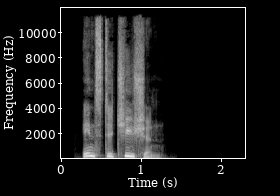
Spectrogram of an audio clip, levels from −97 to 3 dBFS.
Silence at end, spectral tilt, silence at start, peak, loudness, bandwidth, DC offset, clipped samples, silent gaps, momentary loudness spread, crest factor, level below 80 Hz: 1.1 s; -4.5 dB/octave; 0.3 s; -4 dBFS; -18 LUFS; 12 kHz; under 0.1%; under 0.1%; none; 11 LU; 18 dB; -50 dBFS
